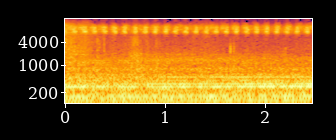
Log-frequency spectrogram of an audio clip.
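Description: Crickets chirping in a fast, even high-pitched pulse, about a dozen pulses a second, steady throughout.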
